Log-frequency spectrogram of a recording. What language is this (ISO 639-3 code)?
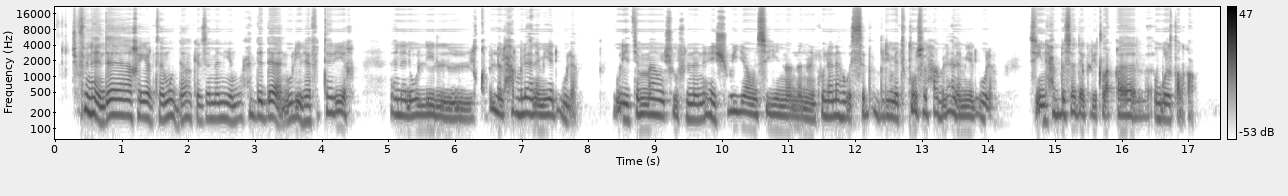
aao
